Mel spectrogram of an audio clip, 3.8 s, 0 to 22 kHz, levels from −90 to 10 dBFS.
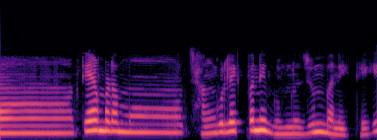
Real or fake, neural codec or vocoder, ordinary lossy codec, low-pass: real; none; none; 5.4 kHz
